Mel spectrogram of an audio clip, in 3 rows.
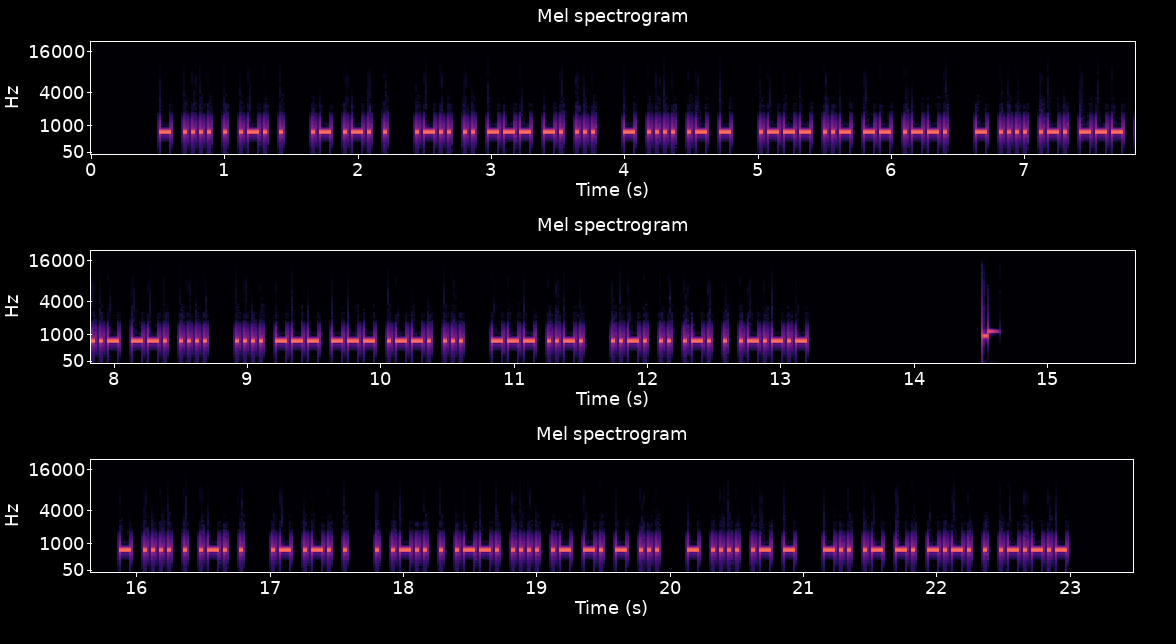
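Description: Rapid Morse code at about 40 words per minute: a single steady mid-pitched tone keyed in quick dots and dashes, pausing for a few seconds midway, with one brief click before sending resumes.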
